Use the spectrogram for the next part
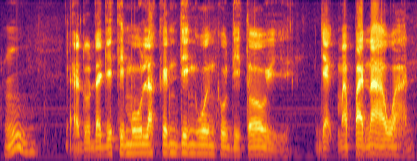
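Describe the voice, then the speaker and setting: Deep-voiced mature man played by an actor. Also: unhurried, fairly bright tone. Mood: surprised, wary. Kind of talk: Filipino radio drama acting.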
